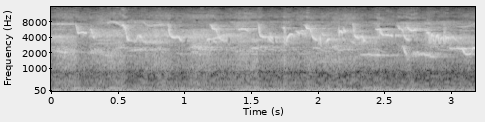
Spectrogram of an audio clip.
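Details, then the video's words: Dawn chorus of birds in the morning, with dense, rapid, high chirping and short whistled notes overlapping continuously. Quick repeated elements come about two or three per second, over a soft low background hum. "Morning sounds of birds"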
